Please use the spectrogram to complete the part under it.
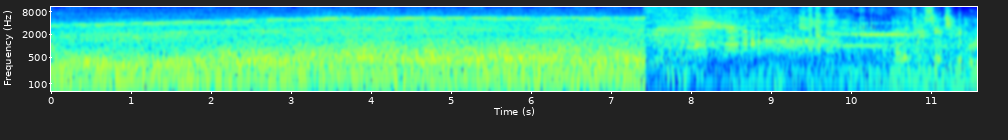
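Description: A plane in Watch Dogs: Legion gives off a loud, steady jet-engine roar for several seconds, then cuts off abruptly to a quieter, busier scene.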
